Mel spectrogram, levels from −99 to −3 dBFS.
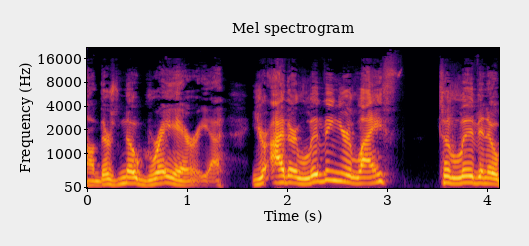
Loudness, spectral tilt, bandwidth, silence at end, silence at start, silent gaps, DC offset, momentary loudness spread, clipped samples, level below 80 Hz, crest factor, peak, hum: -18 LUFS; -6 dB/octave; 14 kHz; 0 s; 0 s; none; under 0.1%; 12 LU; under 0.1%; -72 dBFS; 18 dB; -2 dBFS; none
